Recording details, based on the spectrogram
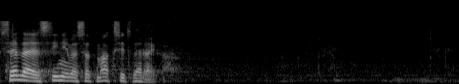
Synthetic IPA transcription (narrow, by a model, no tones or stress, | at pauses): se̞lːeesinimesed̪̥mɑksid̪̥veɾḛɡ̥ɑ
